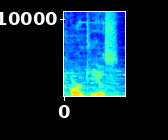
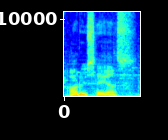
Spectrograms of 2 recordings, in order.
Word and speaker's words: Arceus: I think the official pronunciation is Arceus. I've always said Arceus, so I can't, like, not say it like that now. But yeah, I'm pretty sure the official is Arceus, even though I, like, kind of pretend to argue about it on here. In Japanese, it's pronounced Arceus, like with an S.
